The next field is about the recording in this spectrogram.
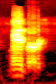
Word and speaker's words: Maberry: They want to spell it M-A-Y-B-E-R-Y. It's... you know, restrain yourself. Y is there so the English can figure out how to pronounce a Scottish last name. M-A-B-E-R-R-Y. Long A Lincoln Bakery, Mayberry. If you look up Jonathan Mayberry, you will find my Twitter, Facebook, Instagram, website, and everything else.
